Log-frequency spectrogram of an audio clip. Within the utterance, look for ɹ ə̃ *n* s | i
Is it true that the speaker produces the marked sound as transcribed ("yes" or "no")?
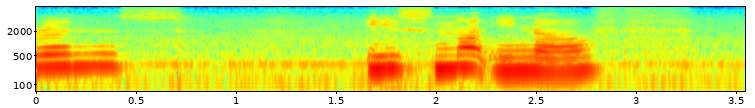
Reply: yes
